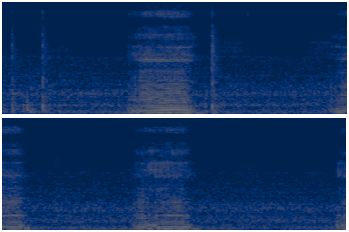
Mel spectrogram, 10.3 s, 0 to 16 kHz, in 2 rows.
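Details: Loud, rattling snores about every three seconds over faint sounds of waves and birds, from an 11-year-old female dog sleeping deeply; snoring.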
